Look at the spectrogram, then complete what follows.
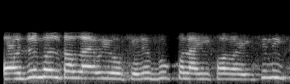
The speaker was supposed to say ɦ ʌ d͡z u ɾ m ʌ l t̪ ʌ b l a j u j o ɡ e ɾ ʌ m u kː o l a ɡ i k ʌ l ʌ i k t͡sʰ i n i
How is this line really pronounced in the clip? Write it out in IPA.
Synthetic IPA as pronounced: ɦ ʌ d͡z u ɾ m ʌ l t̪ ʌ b l a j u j o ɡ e ɾ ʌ b u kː o l a ɡ i k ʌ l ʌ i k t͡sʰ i n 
